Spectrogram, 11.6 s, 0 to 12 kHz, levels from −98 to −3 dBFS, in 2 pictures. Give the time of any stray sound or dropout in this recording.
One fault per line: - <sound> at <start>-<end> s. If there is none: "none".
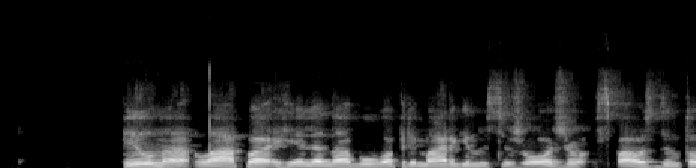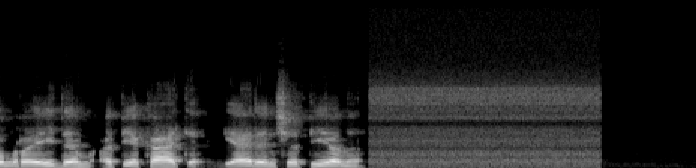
none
